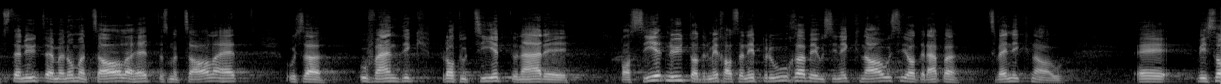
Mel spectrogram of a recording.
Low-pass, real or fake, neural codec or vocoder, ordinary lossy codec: 14.4 kHz; real; none; none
